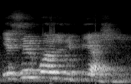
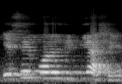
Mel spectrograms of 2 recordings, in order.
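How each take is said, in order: Both takes have the same delivery.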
